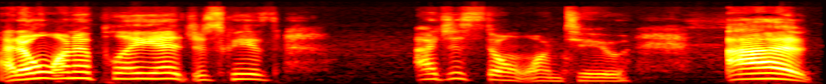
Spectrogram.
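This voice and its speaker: A woman's voice: on the high side, animated, unhurried, pushed and bright, no echo. A woman hosting a commentary stream, frank and laughing often. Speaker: host. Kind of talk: casual commentary chat.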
